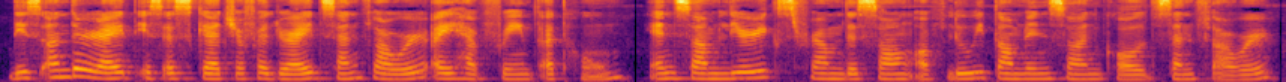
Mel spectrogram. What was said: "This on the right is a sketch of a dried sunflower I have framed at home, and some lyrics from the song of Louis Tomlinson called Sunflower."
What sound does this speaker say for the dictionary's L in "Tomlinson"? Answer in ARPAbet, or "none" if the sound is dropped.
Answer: L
